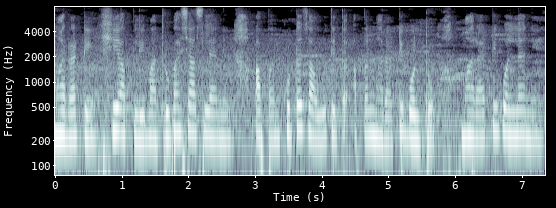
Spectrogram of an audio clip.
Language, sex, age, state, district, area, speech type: Marathi, female, 18-30, Maharashtra, Sangli, rural, spontaneous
